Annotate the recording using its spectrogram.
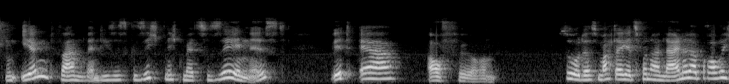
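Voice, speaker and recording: A woman speaks slowly, fairly so, with a fairly high pitch and a somewhat breathy quality. Her intonation is lively. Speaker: YouTuber. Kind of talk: tutorial. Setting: screen recording voiceover.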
